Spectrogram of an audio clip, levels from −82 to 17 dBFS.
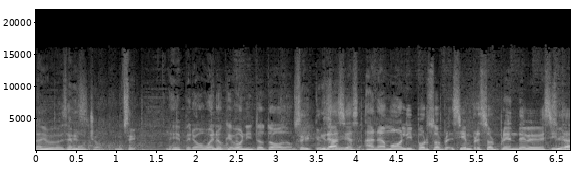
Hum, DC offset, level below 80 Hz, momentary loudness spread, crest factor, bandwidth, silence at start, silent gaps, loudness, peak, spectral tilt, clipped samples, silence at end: none; under 0.1%; -34 dBFS; 7 LU; 12 dB; 16 kHz; 0 s; none; -14 LUFS; -2 dBFS; -5 dB/octave; under 0.1%; 0 s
